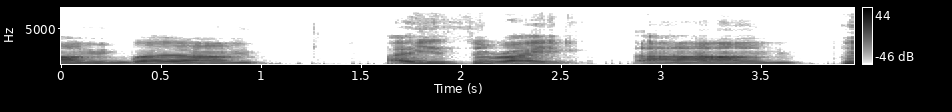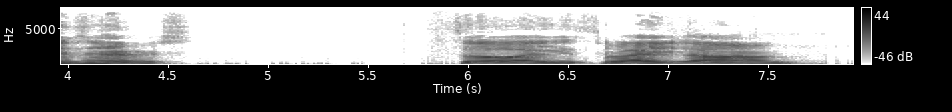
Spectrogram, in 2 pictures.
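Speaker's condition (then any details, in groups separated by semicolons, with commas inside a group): Cerebral palsy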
